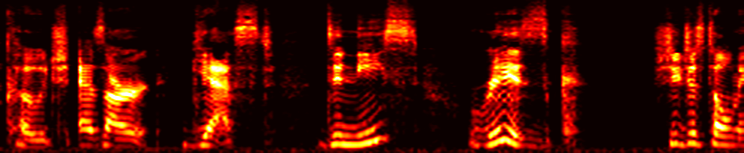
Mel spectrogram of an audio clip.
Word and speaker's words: Rizk: She said it's like risk with a Z. Rizk.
